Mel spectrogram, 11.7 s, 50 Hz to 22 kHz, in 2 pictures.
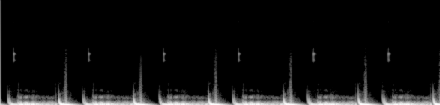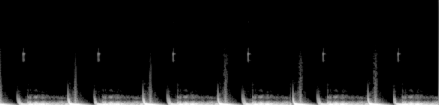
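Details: Mitral stenosis, narrowed mitral valve: regular heart sounds at about 60 a minute, each sharp sound (opening snap) followed by a long, low mid-diastolic rumble.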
